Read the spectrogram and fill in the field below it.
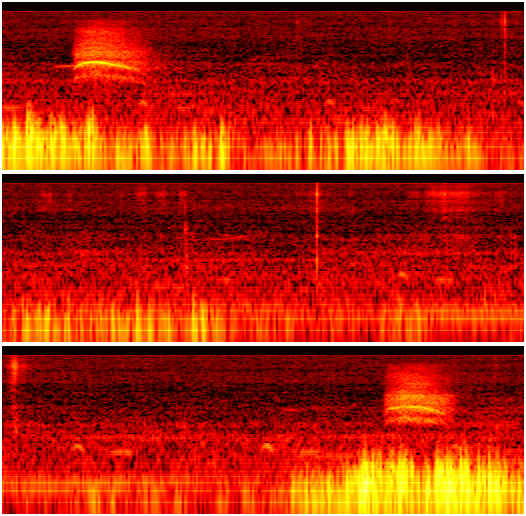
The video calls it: Il fischio..... del camoscio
